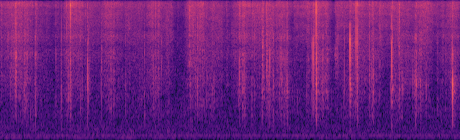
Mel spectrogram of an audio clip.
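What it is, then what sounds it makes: Denim jeans scratched with fingernails. Long red-painted nails scratch the side and back pockets of light blue denim jeans being worn, making a steady, bright, rough rustle of fabric. Sharper scratches and ticks stand out toward the end over a low steady hum.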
